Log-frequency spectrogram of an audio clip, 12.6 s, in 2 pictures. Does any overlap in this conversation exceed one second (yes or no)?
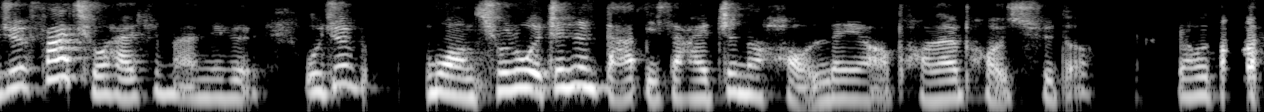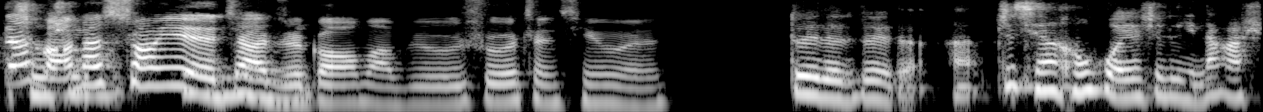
yes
